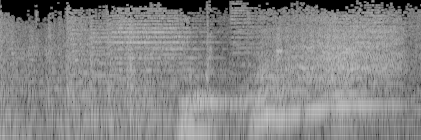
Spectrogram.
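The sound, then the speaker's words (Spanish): A car engine accelerating during a chase along a lonely country road at night revs up twice, its pitch climbing sharply each time, loud over a rushing background of road and wind noise. “Persigue a los dos coches por una carretera solitaria que atraviesa la oscura campiña pierde a los coches de vista.”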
